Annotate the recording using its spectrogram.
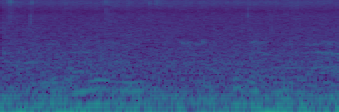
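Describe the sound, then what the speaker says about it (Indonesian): Heavy rain drums on a landslide-prone mountain road near Berastagi, a thick continuous wash of water noise with a low rumble underneath. "apalagi hujan deras seperti ini"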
